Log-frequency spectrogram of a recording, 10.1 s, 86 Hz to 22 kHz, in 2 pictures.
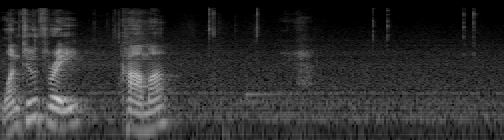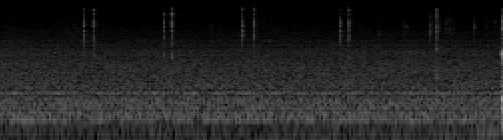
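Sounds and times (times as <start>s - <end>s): low room hum: 0.0s - 10.0s
faint computer mouse clicks: 4.6s - 4.8s, 5.8s - 7.7s, 8.4s - 8.6s.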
